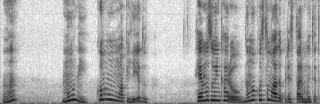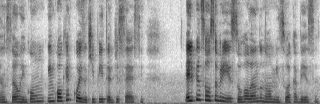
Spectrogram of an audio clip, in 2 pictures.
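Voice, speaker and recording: A woman narrates fiction in Brazilian Portuguese accent, reading scripted prose as an audiobook. Her voice is soft-edged and mellow, sitting at a middling pitch. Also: lively intonation, a little fast, vocal fry. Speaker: audiobook reader. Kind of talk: scripted storytelling narration with character dialogue.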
